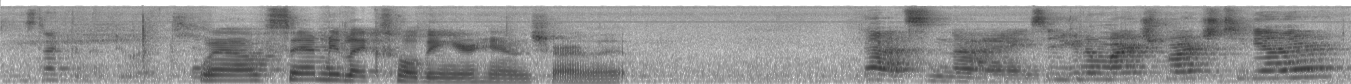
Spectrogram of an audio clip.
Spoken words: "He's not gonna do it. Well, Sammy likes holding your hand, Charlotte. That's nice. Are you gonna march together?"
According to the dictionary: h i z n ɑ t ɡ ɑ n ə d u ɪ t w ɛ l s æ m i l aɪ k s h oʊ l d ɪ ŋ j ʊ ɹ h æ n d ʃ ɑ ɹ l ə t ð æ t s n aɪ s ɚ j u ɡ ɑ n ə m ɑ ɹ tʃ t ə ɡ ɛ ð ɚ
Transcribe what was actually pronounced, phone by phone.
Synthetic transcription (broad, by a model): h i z n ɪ t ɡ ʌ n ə d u ɪ t w ɛ l s æ m i l aɪ k s h oʊ l d ɪ ŋ j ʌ ɹ h æ n d ʃ ɑ ɹ l ə t ð æ t s n aɪ s ɚ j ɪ ɡ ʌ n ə m ɑ ɹ tʃ t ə ɡ ɛ ð ɚ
